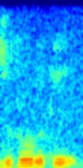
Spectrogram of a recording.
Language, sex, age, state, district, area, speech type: Assamese, male, 30-45, Assam, Dhemaji, rural, spontaneous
